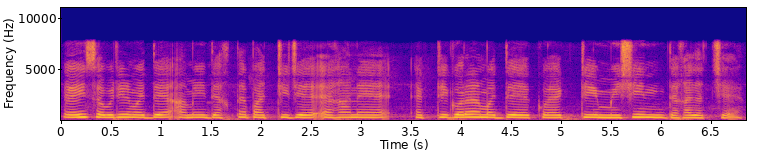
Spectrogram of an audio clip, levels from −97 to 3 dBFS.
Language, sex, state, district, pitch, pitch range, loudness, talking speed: Bengali, female, Assam, Hailakandi, 265 Hz, 255-275 Hz, -15 LUFS, 130 wpm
